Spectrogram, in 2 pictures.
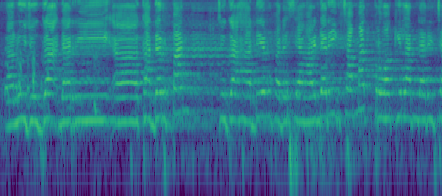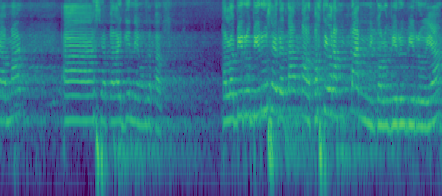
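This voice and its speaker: A woman's voice: high-pitched, fairly even intonation, normal speed, fairly bright tone. A woman around thirty giving a chatty, teasing speech to students at a school visit. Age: about 30. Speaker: guest speaker visiting a school. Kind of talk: lively speech to students, joking and quizzing. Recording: echoey hall with crowd noise.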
